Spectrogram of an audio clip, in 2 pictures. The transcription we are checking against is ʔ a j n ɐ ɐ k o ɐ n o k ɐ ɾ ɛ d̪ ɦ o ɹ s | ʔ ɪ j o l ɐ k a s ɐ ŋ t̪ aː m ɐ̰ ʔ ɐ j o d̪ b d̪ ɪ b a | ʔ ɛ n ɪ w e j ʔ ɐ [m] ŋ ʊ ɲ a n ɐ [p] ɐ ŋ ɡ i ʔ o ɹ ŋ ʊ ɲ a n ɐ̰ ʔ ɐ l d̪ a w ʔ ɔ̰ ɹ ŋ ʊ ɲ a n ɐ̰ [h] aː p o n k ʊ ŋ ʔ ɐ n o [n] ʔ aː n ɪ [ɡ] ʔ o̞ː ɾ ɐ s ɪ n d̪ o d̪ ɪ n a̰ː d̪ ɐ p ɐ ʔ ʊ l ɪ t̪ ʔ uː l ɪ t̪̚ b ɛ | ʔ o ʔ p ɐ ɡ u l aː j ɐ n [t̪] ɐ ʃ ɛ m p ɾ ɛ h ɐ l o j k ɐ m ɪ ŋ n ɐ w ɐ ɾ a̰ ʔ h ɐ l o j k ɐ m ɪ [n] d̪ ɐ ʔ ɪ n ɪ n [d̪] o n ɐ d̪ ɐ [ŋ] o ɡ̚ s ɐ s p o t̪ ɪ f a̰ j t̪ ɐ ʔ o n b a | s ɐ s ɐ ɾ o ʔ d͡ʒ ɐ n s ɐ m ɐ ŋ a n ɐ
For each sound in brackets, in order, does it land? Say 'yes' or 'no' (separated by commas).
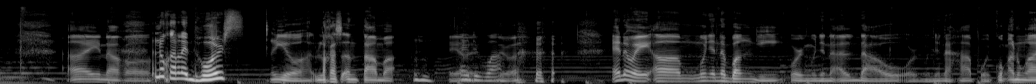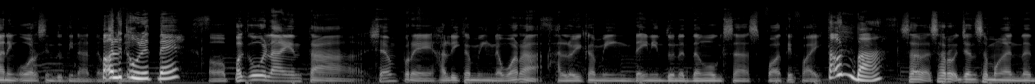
yes, no, yes, no, no, yes, no, yes, yes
